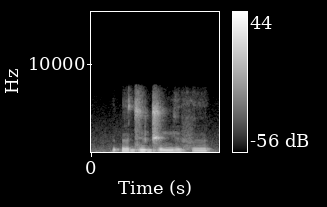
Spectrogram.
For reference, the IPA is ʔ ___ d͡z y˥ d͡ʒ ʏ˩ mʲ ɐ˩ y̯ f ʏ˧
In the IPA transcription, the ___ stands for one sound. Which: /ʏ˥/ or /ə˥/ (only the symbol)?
ʏ˥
